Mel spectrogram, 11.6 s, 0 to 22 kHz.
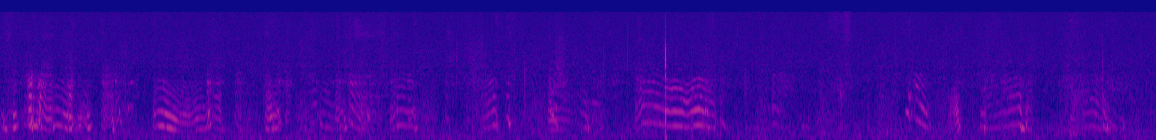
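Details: Golden retriever newborns, five days old, one of eight in a litter born September 17, utter a steady series of arched, quavering squeals, each rising and dropping, with a sharp click near the middle.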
